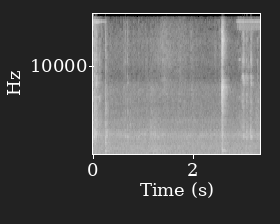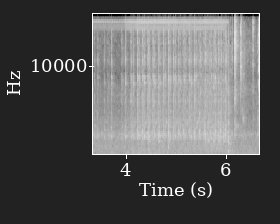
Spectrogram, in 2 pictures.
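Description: A sewing machine stitching a collar runs in a steady rapid mechanical chatter, with a couple of sharp clicks along the way.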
